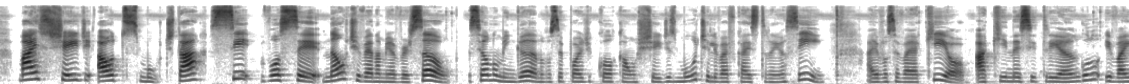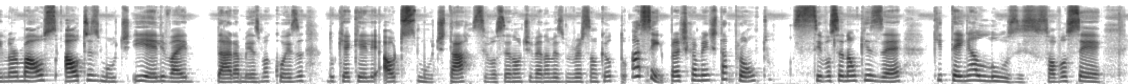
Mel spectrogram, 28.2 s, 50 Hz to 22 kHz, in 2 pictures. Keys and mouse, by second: 0.3 middle click, 0.8-2.5 right drag, 3.7-4.5 right drag, 5.6-8.1 right drag, 8.6-9.7 middle drag, 13.7 click, 14.8 click, 16.0-16.6 middle drag, 17.1-17.7 middle drag, 18.2-19.6 middle drag, 21.8 middle click.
